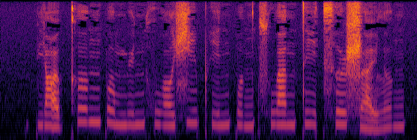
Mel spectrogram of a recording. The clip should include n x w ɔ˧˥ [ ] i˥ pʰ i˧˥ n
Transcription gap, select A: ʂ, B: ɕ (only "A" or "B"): B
